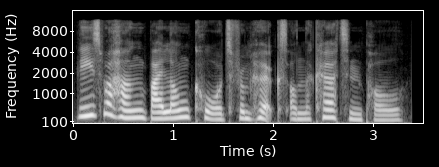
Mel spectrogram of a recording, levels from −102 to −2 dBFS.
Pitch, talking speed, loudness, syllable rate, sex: 215 Hz, 205 wpm, -19 LUFS, 4.6 syllables/s, female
